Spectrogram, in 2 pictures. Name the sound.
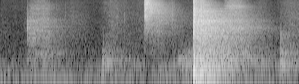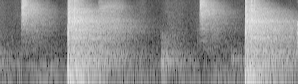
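barbell thudding on the floor during dead stop deadlifts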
